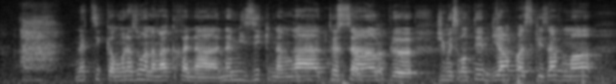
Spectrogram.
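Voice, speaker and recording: At a moderate pace, a woman speaks in a medium-pitched, monotone, flat voice against noticeable background noise. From German-speaking Switzerland. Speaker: talk show host. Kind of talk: interview.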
